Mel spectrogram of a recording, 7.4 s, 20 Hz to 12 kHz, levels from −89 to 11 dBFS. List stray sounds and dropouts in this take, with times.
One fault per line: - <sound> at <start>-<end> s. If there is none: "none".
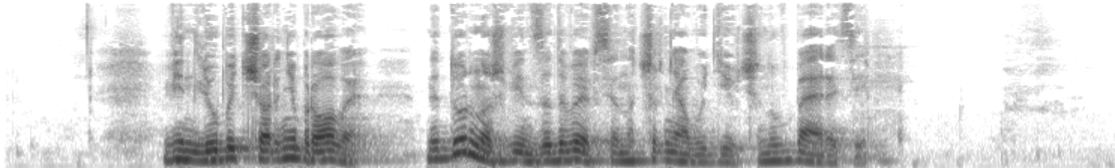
none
